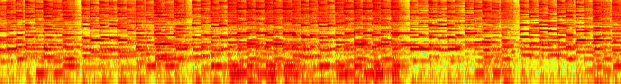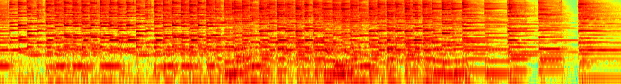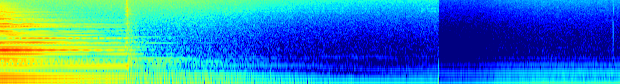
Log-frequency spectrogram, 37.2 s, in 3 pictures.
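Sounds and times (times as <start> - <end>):
clavier fugue in B-flat major: 0.0 - 27.5.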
